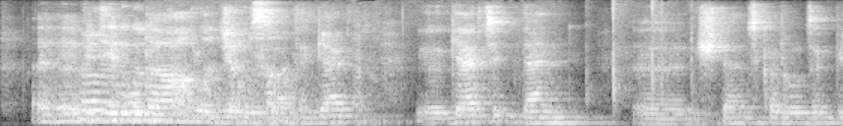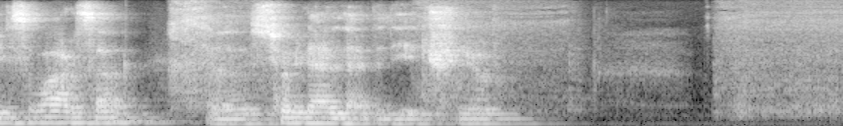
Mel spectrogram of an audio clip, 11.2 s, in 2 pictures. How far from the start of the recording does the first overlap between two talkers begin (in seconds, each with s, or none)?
0.5 s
